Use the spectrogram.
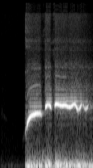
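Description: A single person whistles the opening of a song's melody, a clear rising then sustained tone with a brief break, close and alone.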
